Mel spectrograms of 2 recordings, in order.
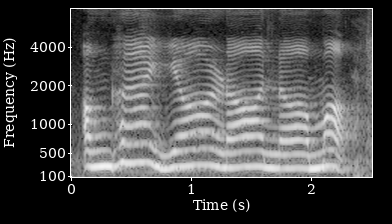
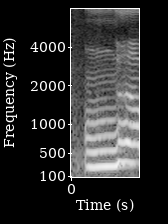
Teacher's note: उसी प्रकार चवर्ग, टवर्ग, तवर्ग और पवर्ग, इन सब वर्गों का जो 5वां अक्षर होता है अंघ, य, ण, न, म, इनकी जो ध्वनि होती है वो नाक से निकलती है, इसीलिए इन्हें नासिकीय व्यंजन कहा जाता है। हम जब ङ बोलते हैं तो मेरा नाक से ध्वनि निकल रही है।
